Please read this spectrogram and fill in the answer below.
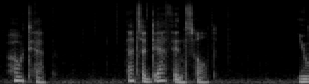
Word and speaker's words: Hotep: You pronounce it slowly, clearly. Hotep, not heep.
